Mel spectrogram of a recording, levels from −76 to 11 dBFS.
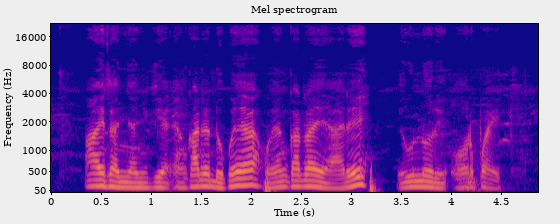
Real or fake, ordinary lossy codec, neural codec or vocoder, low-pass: fake; none; vocoder, 44.1 kHz, 128 mel bands every 256 samples, BigVGAN v2; none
